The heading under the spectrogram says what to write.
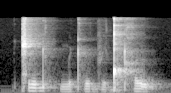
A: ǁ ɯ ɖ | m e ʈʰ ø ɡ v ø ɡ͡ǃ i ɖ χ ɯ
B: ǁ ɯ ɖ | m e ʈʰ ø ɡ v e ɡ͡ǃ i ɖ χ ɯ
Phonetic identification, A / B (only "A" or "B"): B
